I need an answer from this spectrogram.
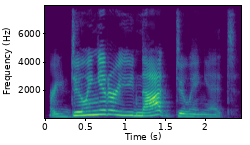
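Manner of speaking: loud, insistent challenge; challenging coach voice. Acted. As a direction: call them out loudly, demanding an answer. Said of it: "I want you to hear my voice".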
